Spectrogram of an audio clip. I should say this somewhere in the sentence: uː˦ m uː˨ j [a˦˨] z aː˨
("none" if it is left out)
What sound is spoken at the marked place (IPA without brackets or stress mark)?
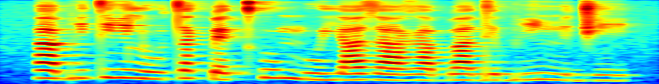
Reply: a˨˦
